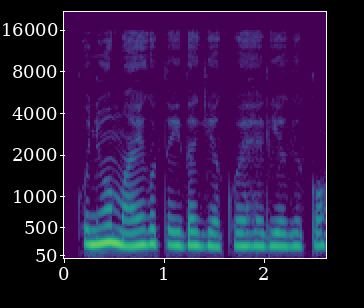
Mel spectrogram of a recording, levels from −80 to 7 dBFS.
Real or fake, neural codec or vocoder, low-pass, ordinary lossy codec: real; none; 19.8 kHz; none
